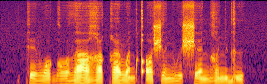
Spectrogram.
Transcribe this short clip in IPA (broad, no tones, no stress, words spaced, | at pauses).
keβɔɡɔ ða ʁɘ qe βɐnqʼɔʃɘnβɨ ʃɛnʁɨn ɡɨ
